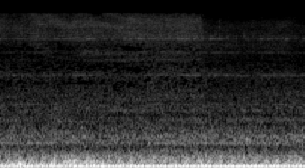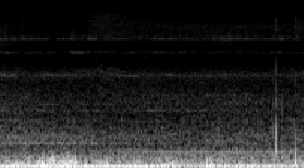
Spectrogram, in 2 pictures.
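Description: Regional passenger train standing at the station platform, a steady low rumble, with a faint steady hum joining about six seconds in.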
